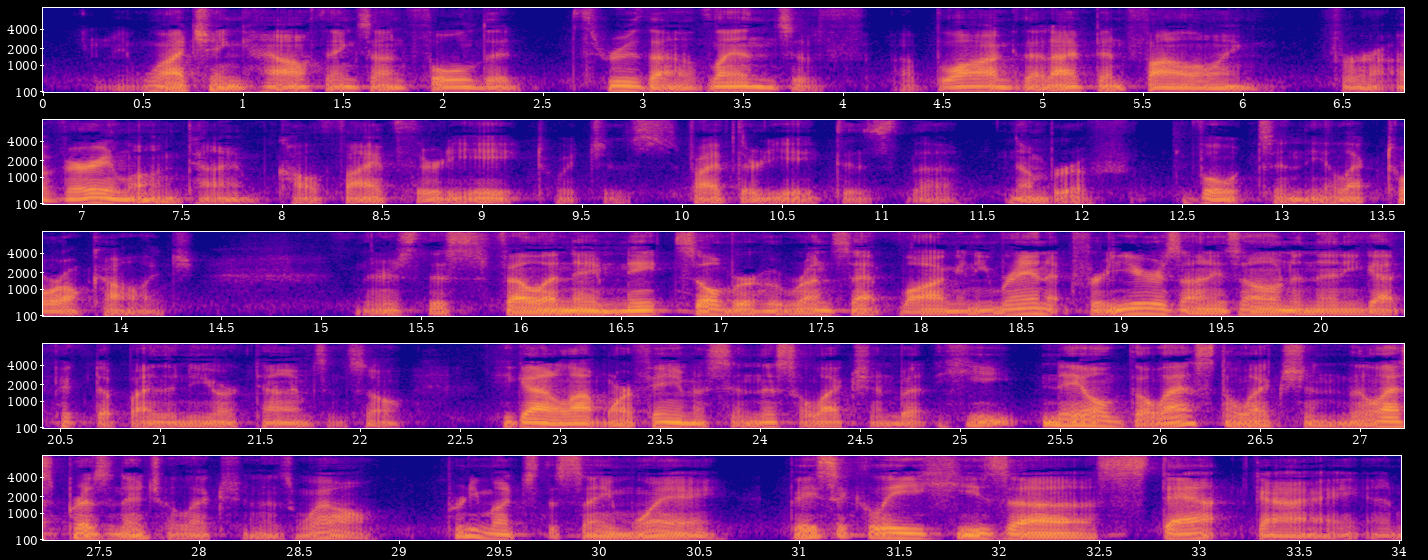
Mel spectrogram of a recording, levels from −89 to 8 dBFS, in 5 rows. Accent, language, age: American, English, 50-69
